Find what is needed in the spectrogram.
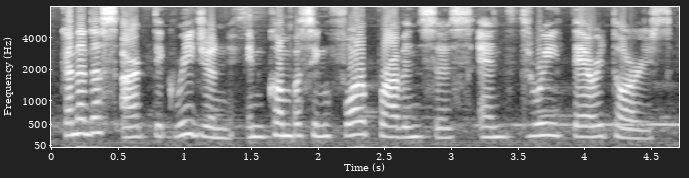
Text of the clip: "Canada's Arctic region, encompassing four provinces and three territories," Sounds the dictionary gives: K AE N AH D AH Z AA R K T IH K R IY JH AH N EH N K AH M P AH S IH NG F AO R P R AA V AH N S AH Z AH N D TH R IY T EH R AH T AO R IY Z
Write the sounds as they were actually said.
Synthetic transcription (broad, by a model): K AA N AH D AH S AA R K T IH K R IY JH AH N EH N K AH M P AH S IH NG F AO R P R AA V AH N S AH S AH N D TH R IY T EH R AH T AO R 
